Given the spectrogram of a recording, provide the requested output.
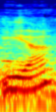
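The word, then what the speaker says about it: Oia: We stayed in IA. That's spelled O I A.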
